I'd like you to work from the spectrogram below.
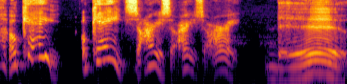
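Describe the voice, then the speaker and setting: A man uses a put-on character voice at a fairly high pitch. He speaks at a fairly slow pace. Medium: video game. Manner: erratic, manic.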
